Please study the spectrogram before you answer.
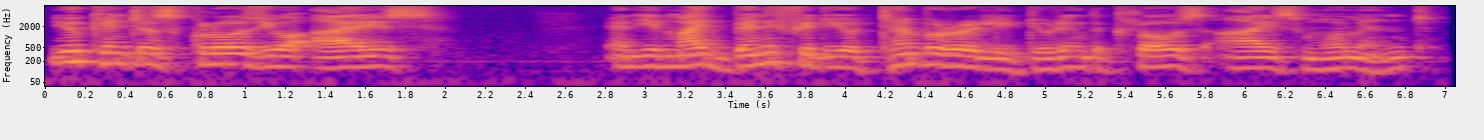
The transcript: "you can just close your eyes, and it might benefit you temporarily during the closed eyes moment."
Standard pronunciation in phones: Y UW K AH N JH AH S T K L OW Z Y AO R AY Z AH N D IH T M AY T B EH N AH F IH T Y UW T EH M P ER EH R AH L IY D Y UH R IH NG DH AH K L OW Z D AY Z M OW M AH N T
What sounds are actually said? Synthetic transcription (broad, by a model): Y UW K AH N JH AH S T K L OW Z Y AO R AY Z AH N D IH T M AY T B EH N AH F IH T Y UW T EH M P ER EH R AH L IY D Y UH R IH NG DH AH K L OW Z AY Z M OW M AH N T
